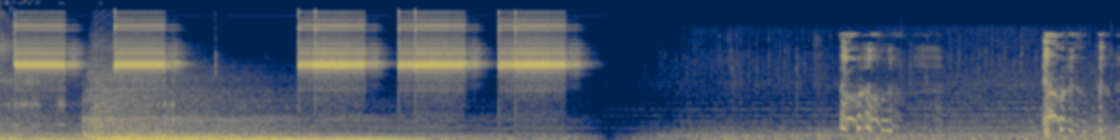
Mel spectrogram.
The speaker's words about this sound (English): That's odd. Man. I don't remember scheduling a fire drill.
